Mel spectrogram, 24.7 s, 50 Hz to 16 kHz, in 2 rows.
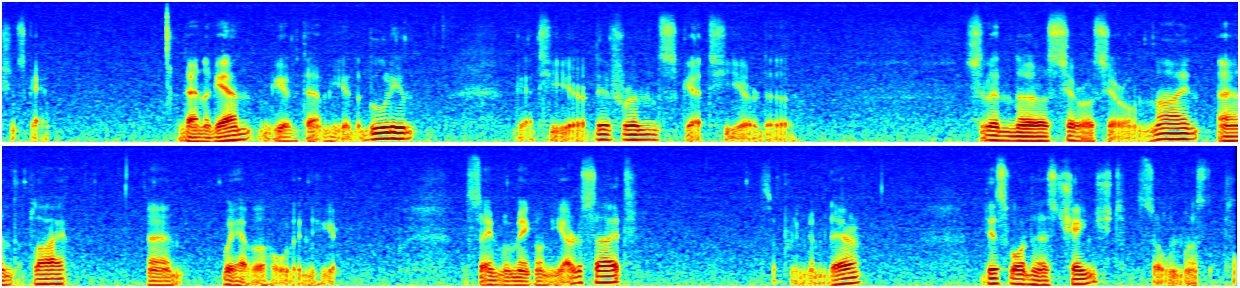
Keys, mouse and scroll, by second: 13.9-15.5 right drag, 16.4 KP_7.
